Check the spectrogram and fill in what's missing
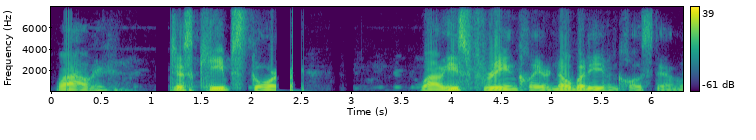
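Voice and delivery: loud thrilled commentary; excited call. Real, not acted. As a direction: cheer a breakaway. Another scoring chance watched live.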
